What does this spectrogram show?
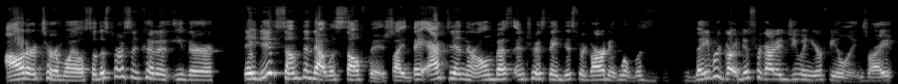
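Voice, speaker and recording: High-voiced woman giving a casual tarot reading. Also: lively intonation, a little fast. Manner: informal, conversational, searching for words aloud, emphatic. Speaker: tarot reader, host.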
